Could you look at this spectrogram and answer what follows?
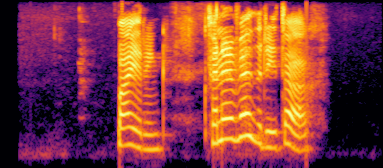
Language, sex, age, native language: Icelandic, female, 18-19, Icelandic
